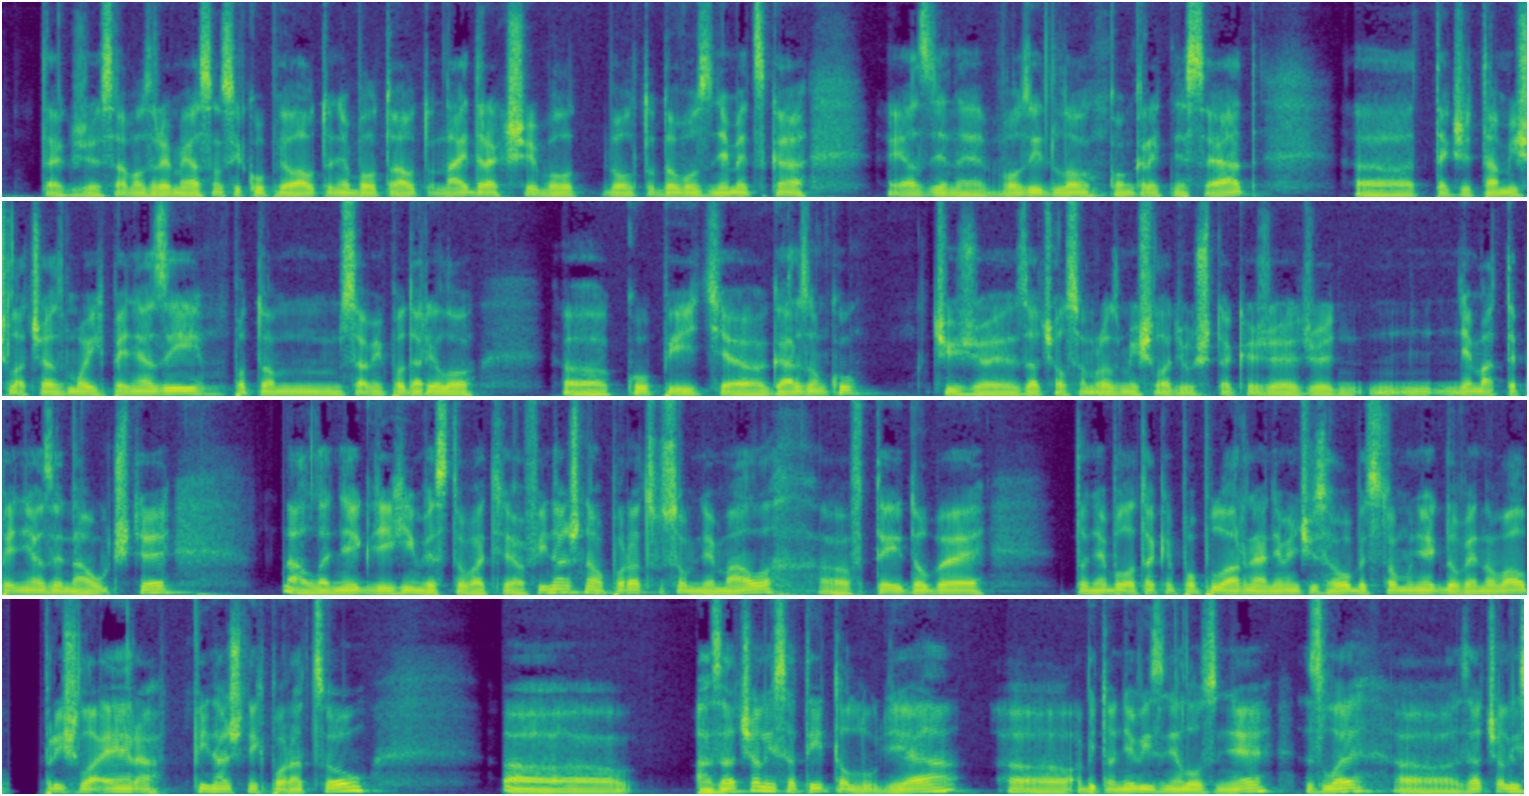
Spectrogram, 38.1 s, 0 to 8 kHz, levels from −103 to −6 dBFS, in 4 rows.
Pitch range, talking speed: 100-110 Hz, 135 wpm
